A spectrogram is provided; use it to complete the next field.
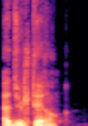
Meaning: adulterine, born out of adultery
- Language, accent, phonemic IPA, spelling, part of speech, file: French, France, /a.dyl.te.ʁɛ̃/, adultérin, adjective, LL-Q150 (fra)-adultérin.wav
